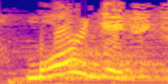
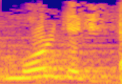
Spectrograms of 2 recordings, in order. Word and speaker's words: mortgage: Mortgage 注意一下，mortgage m o r t g a g e， mortgage t 是不发音的，表示什么？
